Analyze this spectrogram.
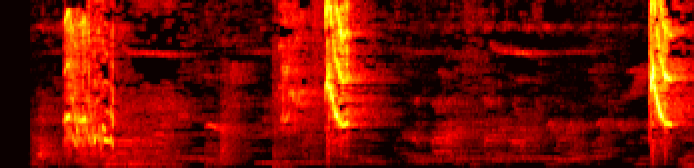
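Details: Black-winged myna calling, with ngriwik and teler call styles, used as a lure to train pied trillers: a buzzy rasping burst, then two sharp harsh descending screeches spaced about two seconds apart, over quiet background.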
